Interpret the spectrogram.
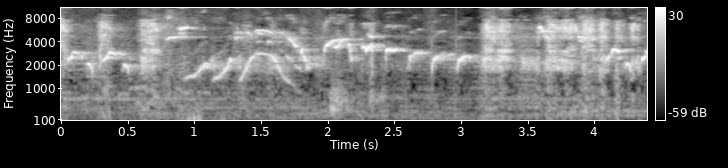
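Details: Master recording of an oriental magpie-robin for teaching silent kept birds: rising whistled slurs and arching notes, then a string of bright short whistles and a burst of harsh scratchy chatter near the end.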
